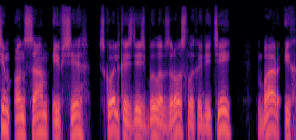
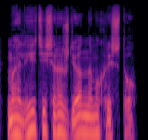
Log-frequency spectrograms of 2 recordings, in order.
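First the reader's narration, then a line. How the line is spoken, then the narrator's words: Old man's sighing whisper. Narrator (Russian): Старик тоже вздохнул и с таким же шепотом сказал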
